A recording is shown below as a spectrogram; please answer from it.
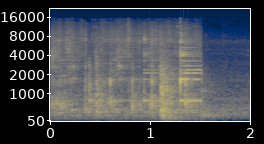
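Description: A steel spoon clinking and scraping against a metal pot as coriander and cumin seeds are stirred in it, with a short metallic ring about halfway through. The stirring stops with about half a second to go.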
